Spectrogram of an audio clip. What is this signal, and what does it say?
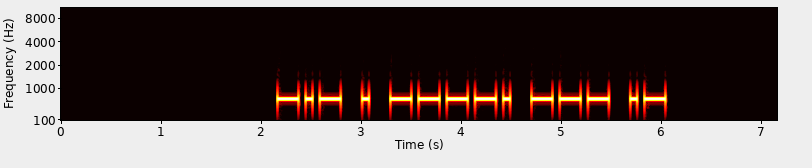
Morse code, heard as a keyed tone, about 17 wpm, 700 Hz. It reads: KE9OA
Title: USA Call Signs - 5 Characters - Repeated 3x - 17wpm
